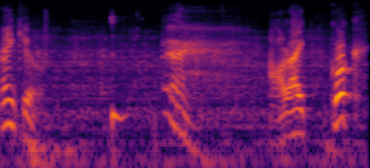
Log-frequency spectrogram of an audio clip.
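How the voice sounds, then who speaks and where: Tired shipwrecked captain giving orders, old radio play, muffled sound with sea noise. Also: male voice, a little high, big pitch swings, creaky, heavily acted. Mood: hearty command. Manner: measured, authoritative, giving orders. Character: weary, commanding shipwrecked sea captain in a lifeboat. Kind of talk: 1940s-50s radio drama acting.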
